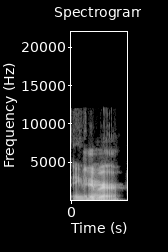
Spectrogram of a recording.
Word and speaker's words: Hebert: Did I say that right? – It's Hebert.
